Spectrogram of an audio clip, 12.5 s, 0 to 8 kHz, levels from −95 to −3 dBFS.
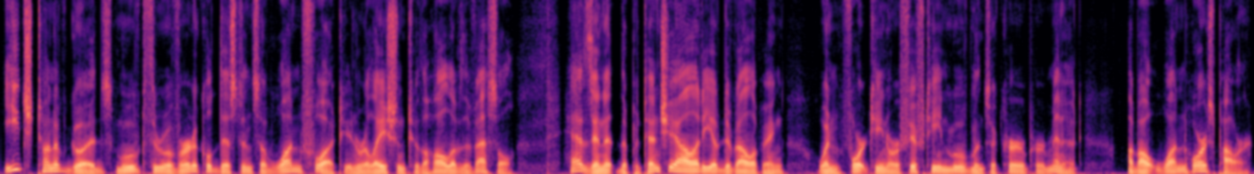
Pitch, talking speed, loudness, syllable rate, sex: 105 Hz, 185 wpm, -18 LUFS, 6.0 syllables/s, male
